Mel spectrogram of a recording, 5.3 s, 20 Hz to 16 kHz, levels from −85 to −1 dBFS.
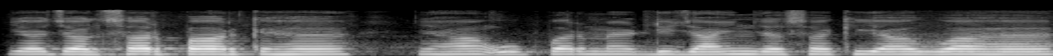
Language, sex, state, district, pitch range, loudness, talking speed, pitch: Hindi, male, Jharkhand, Deoghar, 170-175 Hz, -17 LUFS, 125 wpm, 170 Hz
